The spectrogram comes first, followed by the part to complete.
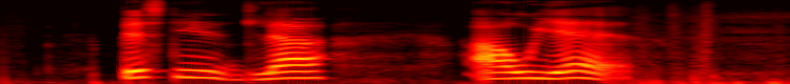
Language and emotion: Russian, positive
